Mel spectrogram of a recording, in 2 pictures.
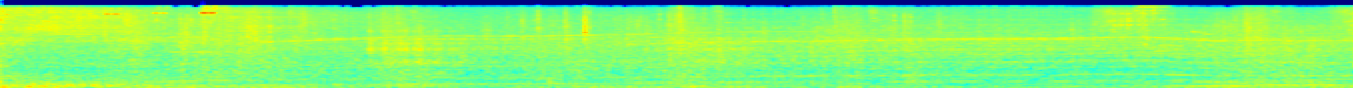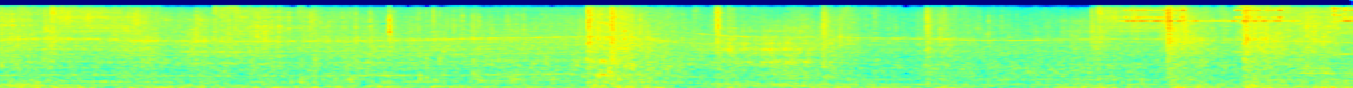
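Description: Tyres crunch and bump over rocks.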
